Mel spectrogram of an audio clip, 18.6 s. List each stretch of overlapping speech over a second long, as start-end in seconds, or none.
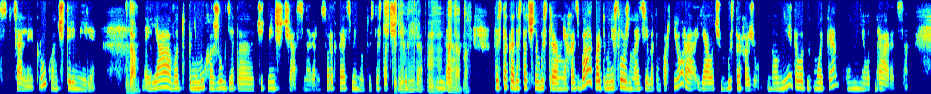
7.6-9.1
